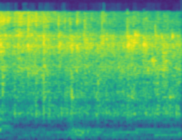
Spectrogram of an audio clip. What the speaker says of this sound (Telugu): ఇప్పుడు ఆయిల్ పోసుకుందాం. ఇప్పుడు పోపు గింజలు, ఆవాలు, జీలకర్ర వేసుకుందాం.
